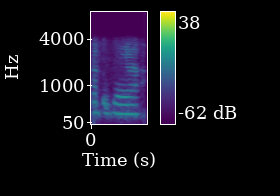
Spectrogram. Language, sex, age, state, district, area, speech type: Hindi, female, 45-60, Uttar Pradesh, Lucknow, rural, conversation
